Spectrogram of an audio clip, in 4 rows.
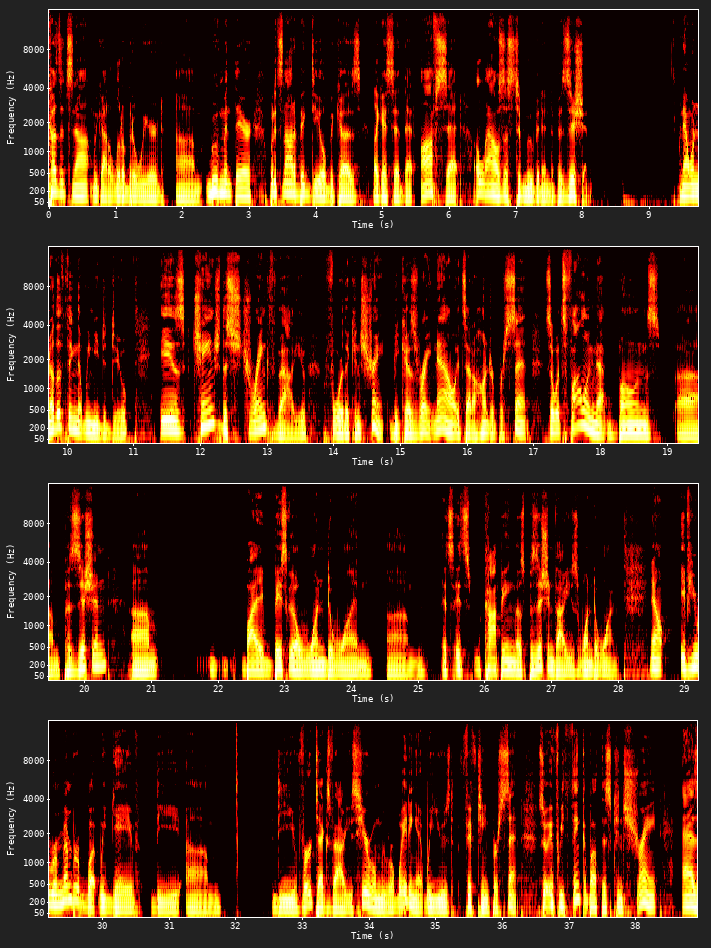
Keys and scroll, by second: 1.6 super+z, 25.7 super+z.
